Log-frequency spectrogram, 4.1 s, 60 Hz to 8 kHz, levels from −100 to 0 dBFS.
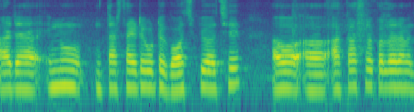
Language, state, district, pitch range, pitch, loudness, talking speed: Sambalpuri, Odisha, Sambalpur, 170-185 Hz, 180 Hz, -16 LUFS, 190 wpm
